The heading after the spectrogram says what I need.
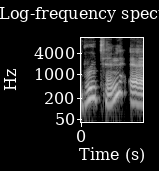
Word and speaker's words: Brutin: right so Lori Lori brutin is pronounced brutin like kind of brewing a tea type of thing and she is a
